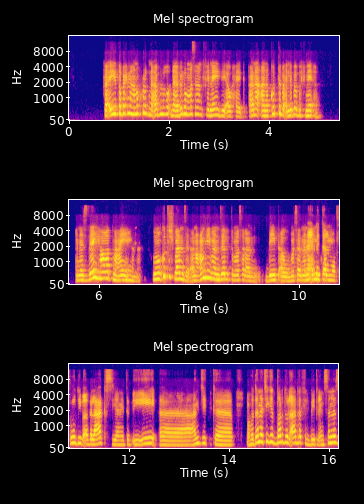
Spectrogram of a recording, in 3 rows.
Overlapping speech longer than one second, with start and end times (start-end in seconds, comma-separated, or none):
none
